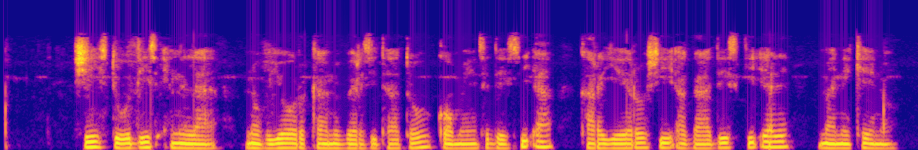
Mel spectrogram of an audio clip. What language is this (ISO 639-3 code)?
epo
